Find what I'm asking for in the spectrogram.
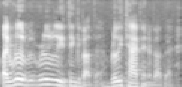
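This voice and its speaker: A man's voice: a little high, very animated, rapid-fire, phone-quality sound. A man in his twenties giving a casual motivational talk to camera, urgent and repetitive, blunt, with casual swearing. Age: 20s. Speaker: fitness vlogger.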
